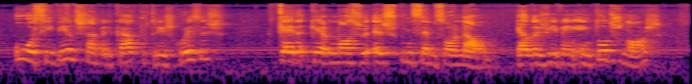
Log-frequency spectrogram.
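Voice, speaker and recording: A woman with a European Portuguese accent speaks at a fairly high pitch with ordinary variation. Audible room echo and noticeable background noise surround her. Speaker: professor of philosophy, lecturer. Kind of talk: lecture. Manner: fast.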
